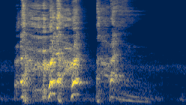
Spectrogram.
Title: girl coughing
